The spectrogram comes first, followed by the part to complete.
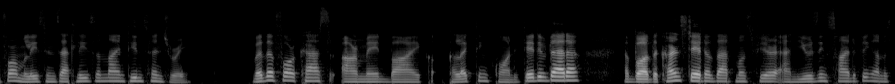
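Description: At 5.27 s the speech abruptly loses its top end and stays that way until 7.00 s. Nothing comes through above about 10.1 kHz, the level shifts by a few decibels, and a faint new noise floor sits well below the speech. There's no gap at the switch; the tone just changes. It sounds like the input switched to a poorer device before switching back.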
